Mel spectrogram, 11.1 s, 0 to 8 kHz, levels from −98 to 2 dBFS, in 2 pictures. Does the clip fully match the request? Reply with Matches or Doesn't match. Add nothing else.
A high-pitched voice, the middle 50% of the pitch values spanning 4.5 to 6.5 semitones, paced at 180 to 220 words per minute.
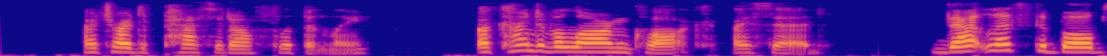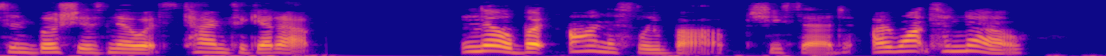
Matches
